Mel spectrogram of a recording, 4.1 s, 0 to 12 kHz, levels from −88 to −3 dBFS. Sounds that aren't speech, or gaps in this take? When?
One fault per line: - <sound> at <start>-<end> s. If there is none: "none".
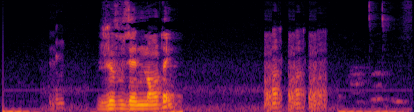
- laugh at 0.5-0.7 s
- laugh at 2.6-3.3 s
